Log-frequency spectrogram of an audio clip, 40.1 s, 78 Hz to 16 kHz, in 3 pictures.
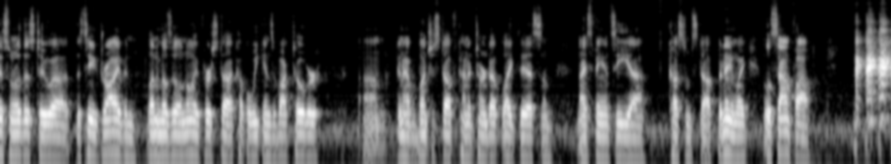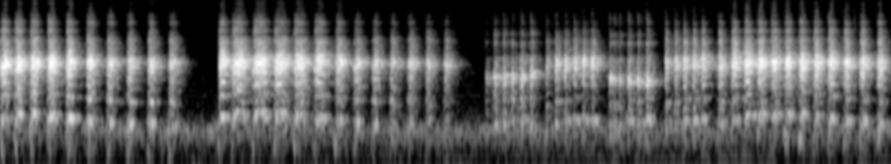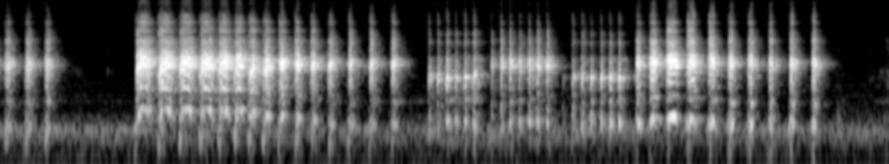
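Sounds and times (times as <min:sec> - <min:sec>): duck call quacking: 0:12.8 - 0:27.7, 0:28.8 - 0:39.2.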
